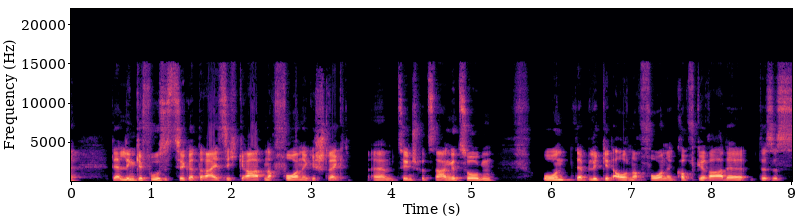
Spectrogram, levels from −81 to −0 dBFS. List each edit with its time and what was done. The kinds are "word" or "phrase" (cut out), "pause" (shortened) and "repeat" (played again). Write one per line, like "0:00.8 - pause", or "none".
none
